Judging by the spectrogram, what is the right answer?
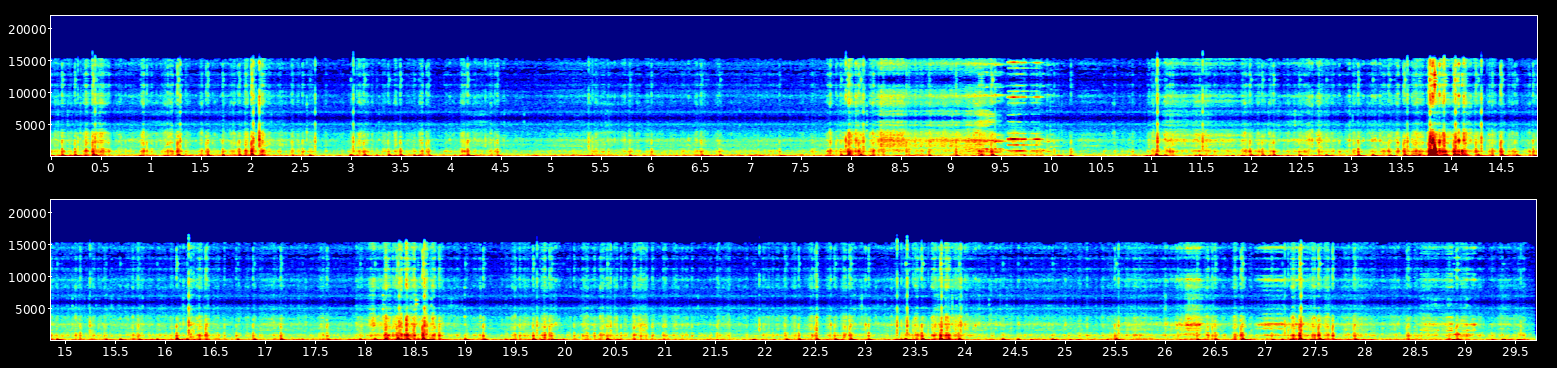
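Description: Mountain bike rattling and knocking over a rough dirt trail, picked up from the handlebars: irregular jolts and clatter, the hardest about halfway through.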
